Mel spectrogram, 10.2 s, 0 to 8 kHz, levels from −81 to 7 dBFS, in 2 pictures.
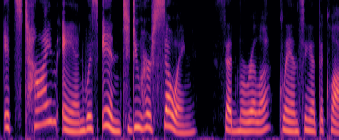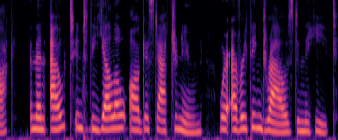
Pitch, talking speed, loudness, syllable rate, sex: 235 Hz, 170 wpm, -21 LUFS, 5.0 syllables/s, female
